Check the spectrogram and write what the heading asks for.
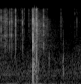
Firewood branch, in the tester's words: Ese es el sonido de la madera seca obviamente cuando la abrimos nos damos cuenta que está totalmente seca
